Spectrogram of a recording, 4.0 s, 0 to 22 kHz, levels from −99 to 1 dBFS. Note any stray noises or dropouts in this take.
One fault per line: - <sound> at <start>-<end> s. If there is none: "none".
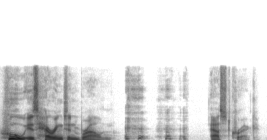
- laugh at 1.9-2.8 s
